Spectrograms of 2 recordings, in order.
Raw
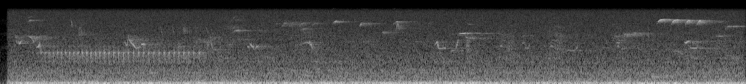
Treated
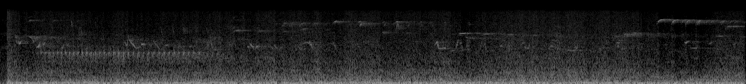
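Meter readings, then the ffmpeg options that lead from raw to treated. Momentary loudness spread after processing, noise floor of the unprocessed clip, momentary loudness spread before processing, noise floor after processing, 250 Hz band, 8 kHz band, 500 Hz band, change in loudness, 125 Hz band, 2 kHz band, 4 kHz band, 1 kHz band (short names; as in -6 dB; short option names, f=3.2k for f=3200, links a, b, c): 1 LU, -26 dBFS, 6 LU, -38 dBFS, -10.0 dB, -17.5 dB, -12.5 dB, -14.0 dB, -12.5 dB, -14.5 dB, -14.5 dB, -13.5 dB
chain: -filter_complex "[0:a]acrossover=split=390[a][b];[b]acompressor=threshold=-24dB:ratio=6[c];[a][c]amix=inputs=2:normalize=0,asplit=2[d][e];[e]asplit=8[f][g][h][i][j][k][l][m];[f]adelay=239,afreqshift=-120,volume=-8dB[n];[g]adelay=478,afreqshift=-240,volume=-12.4dB[o];[h]adelay=717,afreqshift=-360,volume=-16.9dB[p];[i]adelay=956,afreqshift=-480,volume=-21.3dB[q];[j]adelay=1195,afreqshift=-600,volume=-25.7dB[r];[k]adelay=1434,afreqshift=-720,volume=-30.2dB[s];[l]adelay=1673,afreqshift=-840,volume=-34.6dB[t];[m]adelay=1912,afreqshift=-960,volume=-39.1dB[u];[n][o][p][q][r][s][t][u]amix=inputs=8:normalize=0[v];[d][v]amix=inputs=2:normalize=0,acompressor=threshold=-29dB:ratio=12,volume=-2dB"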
